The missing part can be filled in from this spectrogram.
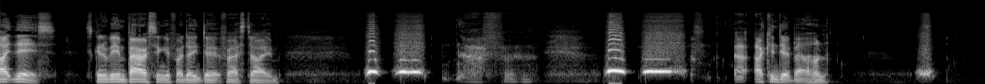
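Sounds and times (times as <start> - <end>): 
speech: 0.0 - 3.0, 3.6 - 3.8, 4.6 - 6.6, 7.4 - 8.4
faint breathy rush: 2.8 - 3.6, 4.6 - 6.0
hollow owl hoots blown through cupped hands: 3.6 - 4.4, 6.0 - 7.0, 9.2 - 9.4.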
